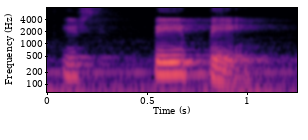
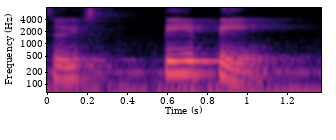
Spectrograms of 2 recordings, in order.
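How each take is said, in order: The two takes are said the same way.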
